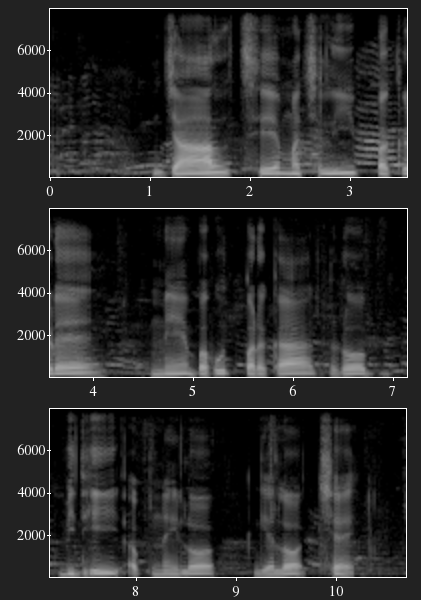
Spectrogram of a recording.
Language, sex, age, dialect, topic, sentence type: Maithili, male, 36-40, Angika, agriculture, statement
